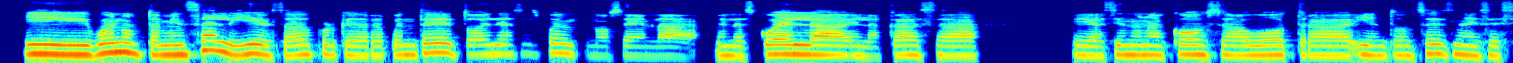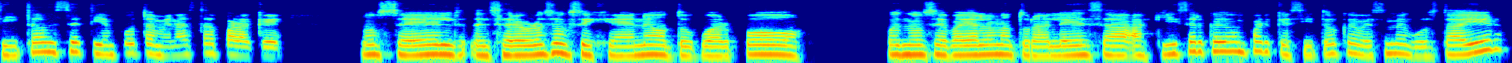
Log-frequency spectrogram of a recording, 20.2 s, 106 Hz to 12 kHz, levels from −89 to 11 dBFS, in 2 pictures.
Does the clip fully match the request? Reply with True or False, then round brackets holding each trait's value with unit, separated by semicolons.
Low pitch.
False (200 Hz)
